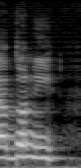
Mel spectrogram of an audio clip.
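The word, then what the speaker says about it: אֲדֹנִי: Só que, na verdade, sem sinais maçoréticos, essa expressão aqui é Adoni. Tá? Adoni, que é meu Senhor.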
